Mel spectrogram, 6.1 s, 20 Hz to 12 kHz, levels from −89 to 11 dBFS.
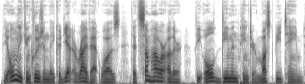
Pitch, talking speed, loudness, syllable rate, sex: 125 Hz, 195 wpm, -17 LUFS, 5.7 syllables/s, male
